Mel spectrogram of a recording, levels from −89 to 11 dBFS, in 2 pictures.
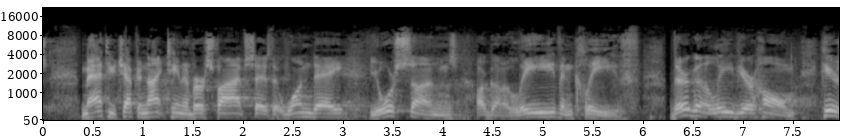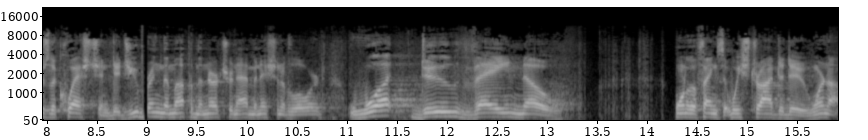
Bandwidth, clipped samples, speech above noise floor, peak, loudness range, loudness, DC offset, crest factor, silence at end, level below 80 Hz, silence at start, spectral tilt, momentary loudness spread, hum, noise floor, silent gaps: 11.5 kHz; under 0.1%; 28 dB; -4 dBFS; 3 LU; -22 LUFS; under 0.1%; 18 dB; 0 s; -66 dBFS; 0 s; -3 dB/octave; 8 LU; none; -50 dBFS; none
